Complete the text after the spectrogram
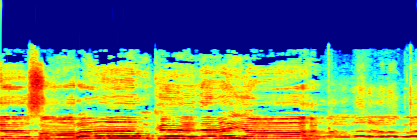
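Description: A man chants loudly into a microphone in long, drawn-out notes.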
